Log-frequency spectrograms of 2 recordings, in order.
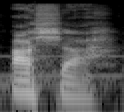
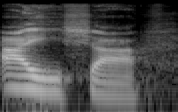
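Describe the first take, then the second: First: The first vowel sounds like "ah". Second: The first vowel sounds like "eye". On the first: The speaker calls it right. "You want to say the ah, the ah sound" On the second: The speaker calls it wrong. "Don't say I. Don't say Aisha, because that would be I"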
